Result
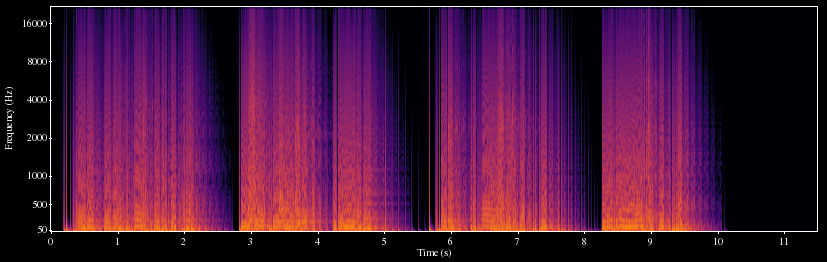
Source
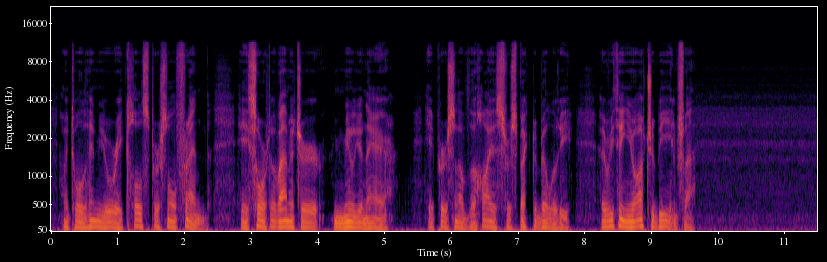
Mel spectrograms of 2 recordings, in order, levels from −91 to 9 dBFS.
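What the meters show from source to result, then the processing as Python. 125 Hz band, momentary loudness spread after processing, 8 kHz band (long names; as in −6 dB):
+5.5 dB, 13 LU, +2.5 dB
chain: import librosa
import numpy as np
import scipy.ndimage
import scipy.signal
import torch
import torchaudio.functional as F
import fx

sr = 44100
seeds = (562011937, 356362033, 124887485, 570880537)

p1 = fx.spec_swells(x, sr, rise_s=0.68)
p2 = fx.schmitt(p1, sr, flips_db=-22.0)
p3 = p2 + fx.echo_feedback(p2, sr, ms=99, feedback_pct=49, wet_db=-9.0, dry=0)
p4 = fx.doppler_dist(p3, sr, depth_ms=0.73)
y = F.gain(torch.from_numpy(p4), 8.5).numpy()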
